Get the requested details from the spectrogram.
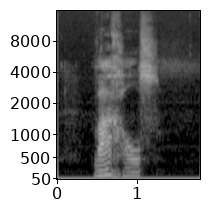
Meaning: a daredevil
- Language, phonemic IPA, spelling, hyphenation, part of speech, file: Dutch, /ˈʋaːxɦɑls/, waaghals, waag‧hals, noun, Nl-waaghals.ogg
